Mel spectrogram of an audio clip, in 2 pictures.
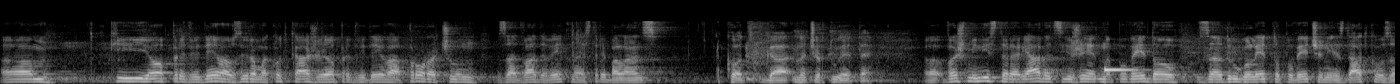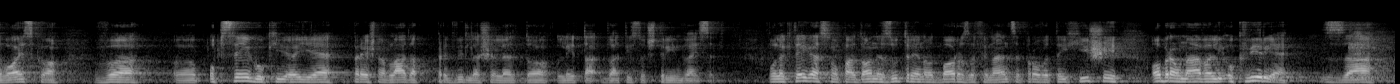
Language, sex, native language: Slovenian, male, Slovenian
